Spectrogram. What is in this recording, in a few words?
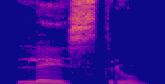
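"lestru", female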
